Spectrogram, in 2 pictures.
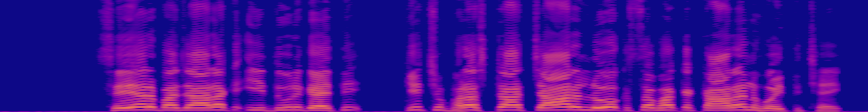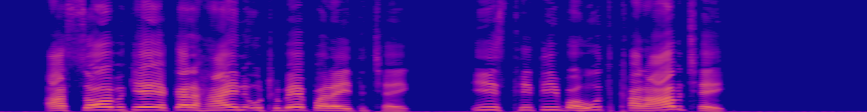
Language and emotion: Maithili, disgusted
